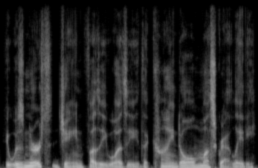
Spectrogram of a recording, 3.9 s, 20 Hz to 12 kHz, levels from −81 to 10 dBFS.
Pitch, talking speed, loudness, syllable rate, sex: 105 Hz, 170 wpm, -20 LUFS, 4.3 syllables/s, male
